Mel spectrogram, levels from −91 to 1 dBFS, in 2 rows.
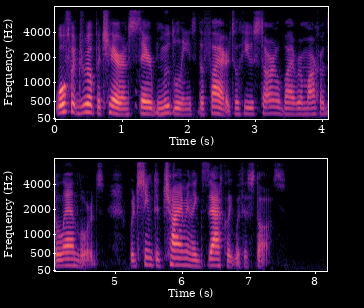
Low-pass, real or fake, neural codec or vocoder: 7.2 kHz; real; none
